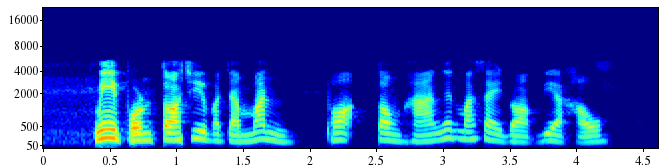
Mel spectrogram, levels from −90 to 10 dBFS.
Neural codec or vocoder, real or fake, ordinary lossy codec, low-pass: codec, 16 kHz in and 24 kHz out, 1 kbps, XY-Tokenizer; fake; none; 5.4 kHz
